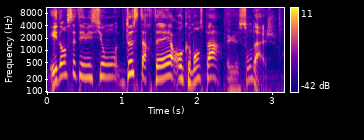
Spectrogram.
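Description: A man's voice: high voice, wildly swooping pitch, normal speed. A man hosting a casual radio show, presenting segments and explaining them at length.

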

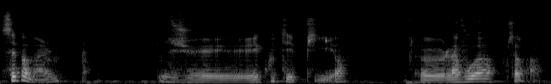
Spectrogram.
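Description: A man's voice: fairly low pitch, takes it slowly, vocal fry, slight background noise. A man from Normandy with a Norman French accent, co-hosting a casual podcast chat about metal bands and joking often. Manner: joking, teasing, laughs often. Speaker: podcast co-host.

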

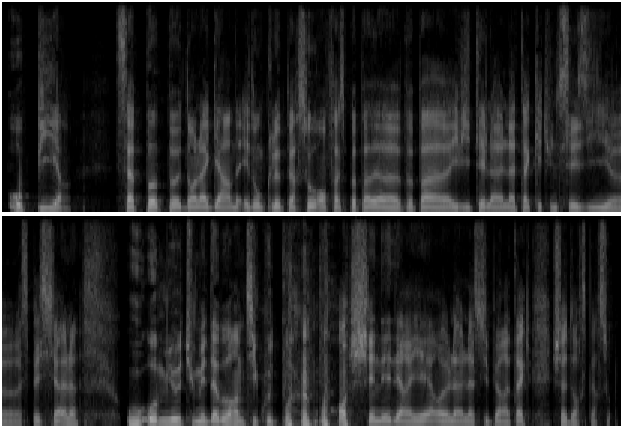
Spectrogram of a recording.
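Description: A man's voice: medium pitch, lively intonation, fairly quick, no echo, clean studio sound. A man co-hosting a casual gaming podcast, jokey, stumbling and repeating words as he explains. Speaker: podcast co-host.

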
